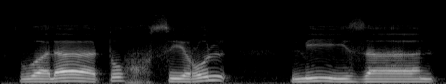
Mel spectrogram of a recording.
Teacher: را ساکن, اس سے پہلے زبر ہے نا, تو را کو موٹا پڑھیں گے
